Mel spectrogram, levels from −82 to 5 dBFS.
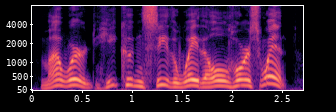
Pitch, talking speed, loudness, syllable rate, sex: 170 Hz, 245 wpm, -16 LUFS, 5.0 syllables/s, male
